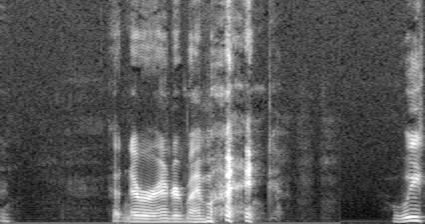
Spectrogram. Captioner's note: chuckles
